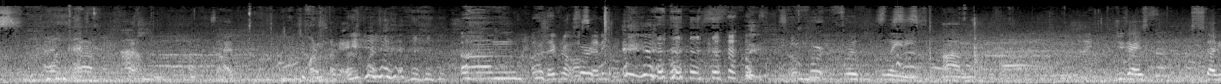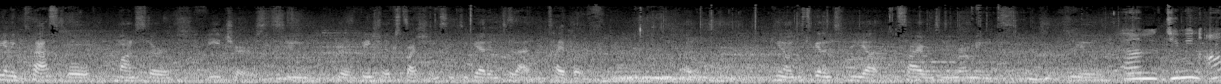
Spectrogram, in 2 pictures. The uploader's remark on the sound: Sneak Peek at New York Comic Con. This is a recording from a live roundtable interview, so you’ll hear lots of our questions, plus those of other journalists.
